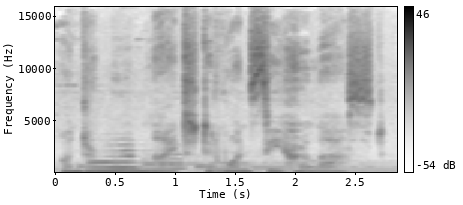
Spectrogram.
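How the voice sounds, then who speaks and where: A woman's voice: medium pitch, slow, natural voice. A woman voicing a stately, ancient immortal bird mentor in a video game, formal, archaic and grand. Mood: solemn, wistful. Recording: music behind the voice.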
